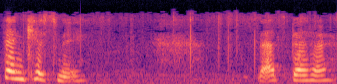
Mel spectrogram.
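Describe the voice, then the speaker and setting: A woman's voice: medium pitch, extremely slow. An actress playing a sweet, tender, girlish young daughter and bride in a 1930s radio drama. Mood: affectionate, coaxing. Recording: muffled, noisy old radio recording.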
